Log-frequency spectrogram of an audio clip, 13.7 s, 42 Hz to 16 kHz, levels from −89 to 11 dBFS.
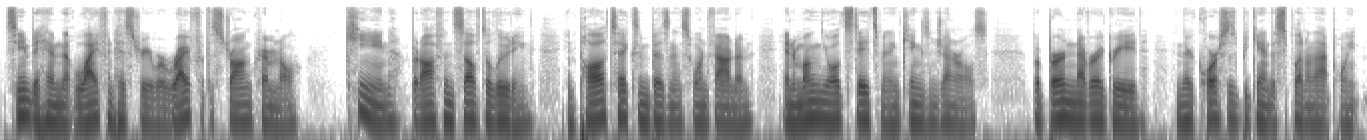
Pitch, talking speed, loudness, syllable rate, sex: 95 Hz, 210 wpm, -22 LUFS, 6.0 syllables/s, male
